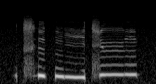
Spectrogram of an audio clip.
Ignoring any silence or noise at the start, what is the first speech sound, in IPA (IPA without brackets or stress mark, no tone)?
t͡sʰ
